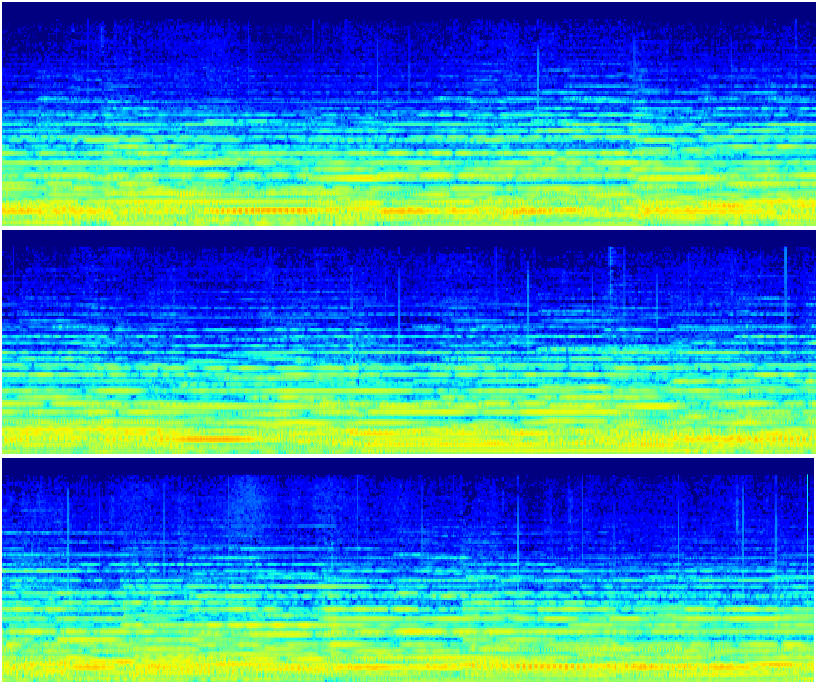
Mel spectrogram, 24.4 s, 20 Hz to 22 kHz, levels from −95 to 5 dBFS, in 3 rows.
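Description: From 0.22 s to 24.34 s, word clock ticks run through the audio. They come steadily, about every 0.3 s, roughly seventy in all. Each is a short, sharp tick, and their strength varies. A receiving device is reading a digital link on its own clock, not locked to the sender. The two clocks differ by something like 70 parts per million. Each time they slip past each other, one sample is dropped or repeated.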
